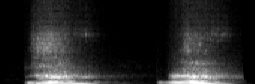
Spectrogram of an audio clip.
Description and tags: Lightsaber swing. Made with mouth sound and some effects, like reverb, paulstretch and tremolo.
energy, fight, film, game, laser, light, lightsaber, mouth, movie, noise, paulstretch, power, reverb, saber, sci-fi, series, space, star, star-wars, starwars, swing, swings, tremolo, voice, wars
